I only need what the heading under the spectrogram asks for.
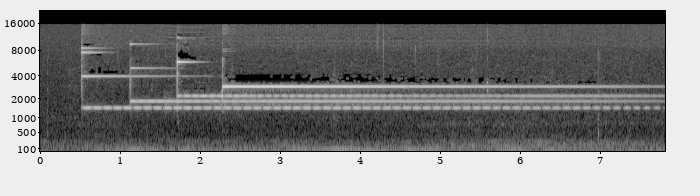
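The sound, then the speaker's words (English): Resonant chimes, partly created by Eric Rankin of the Sonic Geometry series, are struck in four quick successive strikes. Their bright overlapping tones ring out and sustain steadily over several seconds with no voices present. “I hear there's some beautiful chimes in the background we're going to open with.”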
